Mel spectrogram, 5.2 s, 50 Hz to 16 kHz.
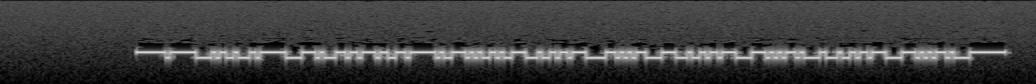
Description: RTTY (50 baud, 450 Hz shift), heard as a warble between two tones, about 1500 Hz centre. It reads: OZ2BSB 569 963 963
